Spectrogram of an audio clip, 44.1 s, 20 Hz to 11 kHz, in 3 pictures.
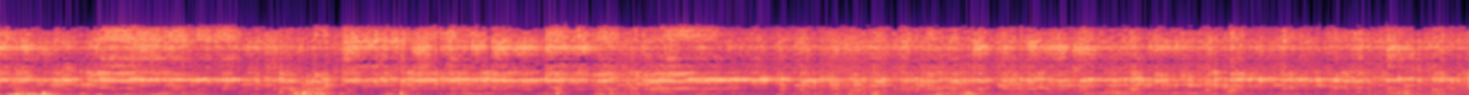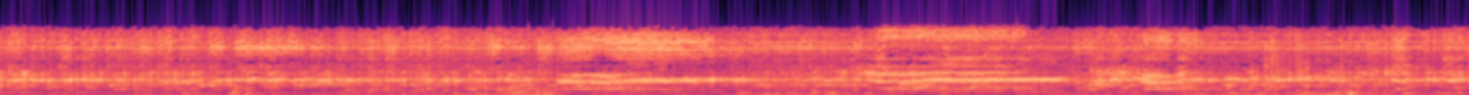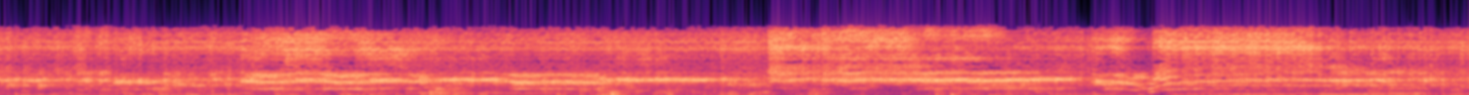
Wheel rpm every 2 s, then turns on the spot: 240, 230, 230, 230, 230, 230, 230, 230, 230, 230, 230, 230, 230, 230, 230, 230, 220, 220, 230, 230, 190, 230.
none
